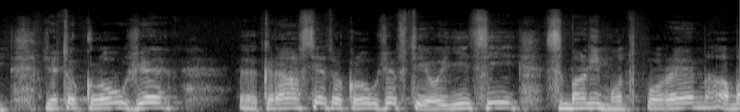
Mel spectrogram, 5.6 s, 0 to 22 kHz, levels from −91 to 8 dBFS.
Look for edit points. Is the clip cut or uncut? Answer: uncut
